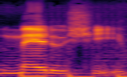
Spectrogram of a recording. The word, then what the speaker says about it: Mercy: the best example is a song called kimagura Mercy well they pronounce it merushi because you know Japanese and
